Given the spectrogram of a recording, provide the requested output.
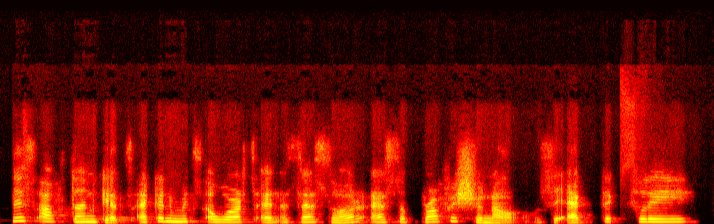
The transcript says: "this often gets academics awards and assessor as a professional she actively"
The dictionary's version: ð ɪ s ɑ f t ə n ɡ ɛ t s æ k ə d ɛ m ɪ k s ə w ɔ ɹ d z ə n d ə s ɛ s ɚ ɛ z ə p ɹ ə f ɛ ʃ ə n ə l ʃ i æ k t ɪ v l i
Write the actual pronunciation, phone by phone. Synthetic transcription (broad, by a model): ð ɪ s ɑ f t ə n ɡ ɛ t s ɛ k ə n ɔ m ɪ k s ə w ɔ ɹ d s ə n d ə s ɛ s ɚ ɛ s ə p ɹ ə f ɛ ʃ ə n ə l s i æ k t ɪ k l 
